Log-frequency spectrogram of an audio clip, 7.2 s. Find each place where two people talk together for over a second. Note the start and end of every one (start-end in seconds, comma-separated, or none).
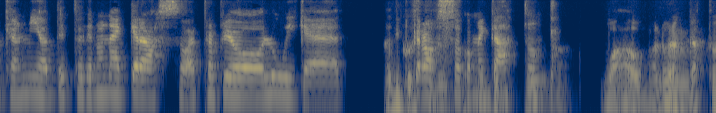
4.1-5.5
